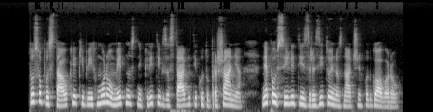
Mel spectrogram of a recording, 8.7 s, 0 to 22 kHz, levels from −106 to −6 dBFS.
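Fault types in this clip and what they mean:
Nothing stood out as a fault on listening to this speech recording.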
